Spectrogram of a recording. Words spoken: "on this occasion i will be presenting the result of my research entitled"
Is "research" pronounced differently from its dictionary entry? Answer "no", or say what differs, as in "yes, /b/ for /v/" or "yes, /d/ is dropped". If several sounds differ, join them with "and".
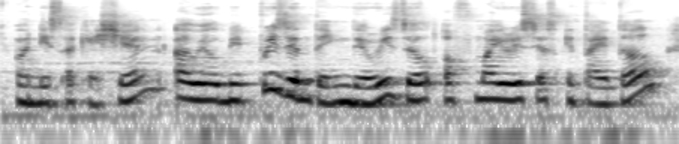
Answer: yes, /s/ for /tʃ/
